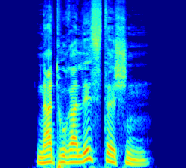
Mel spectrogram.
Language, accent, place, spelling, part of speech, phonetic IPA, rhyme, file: German, Germany, Berlin, naturalistischen, adjective, [natuʁaˈlɪstɪʃn̩], -ɪstɪʃn̩, De-naturalistischen.ogg
- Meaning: inflection of naturalistisch: 1. strong genitive masculine/neuter singular 2. weak/mixed genitive/dative all-gender singular 3. strong/weak/mixed accusative masculine singular 4. strong dative plural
